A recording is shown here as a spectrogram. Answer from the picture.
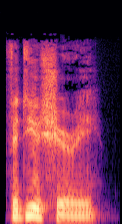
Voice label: "fiduciary", British; AmericanBritish

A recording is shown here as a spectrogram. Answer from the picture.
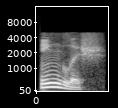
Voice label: "English", English; noun

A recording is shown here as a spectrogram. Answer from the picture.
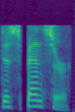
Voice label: "dispenser", English

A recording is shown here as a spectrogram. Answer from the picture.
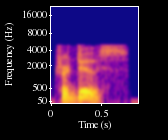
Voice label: "traduce", English

